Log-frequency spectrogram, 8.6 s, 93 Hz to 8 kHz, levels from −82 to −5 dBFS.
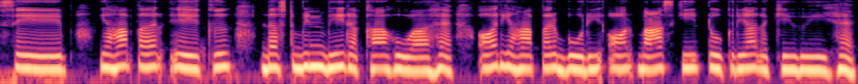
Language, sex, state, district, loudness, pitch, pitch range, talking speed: Hindi, female, Goa, North and South Goa, -14 LUFS, 210 Hz, 205-225 Hz, 140 wpm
